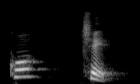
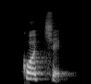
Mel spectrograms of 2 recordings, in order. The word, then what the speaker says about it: coche: E por último, a palavra coche, que significa carro. Vamos dizer coche, coche.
